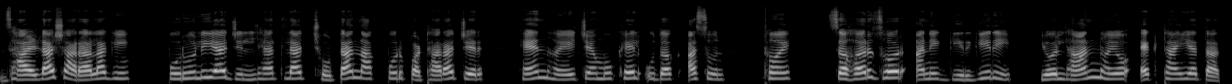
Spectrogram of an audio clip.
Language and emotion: Goan Konkani, neutral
